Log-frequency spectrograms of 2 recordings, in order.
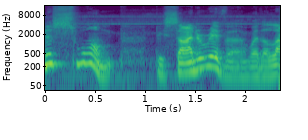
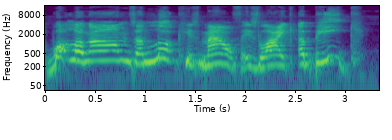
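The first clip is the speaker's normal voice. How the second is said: high, horrified motherly complaint; grumbling; 12 semitones higher, 3 dB louder than usual. A narrator's reading. Mother T criticising her baby's looks, high grumbling. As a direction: find fault in a high voice. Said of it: "and she grumbled".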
